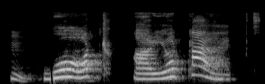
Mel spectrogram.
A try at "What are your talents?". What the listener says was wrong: What are your talents? See, the question word, what is highlighted.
